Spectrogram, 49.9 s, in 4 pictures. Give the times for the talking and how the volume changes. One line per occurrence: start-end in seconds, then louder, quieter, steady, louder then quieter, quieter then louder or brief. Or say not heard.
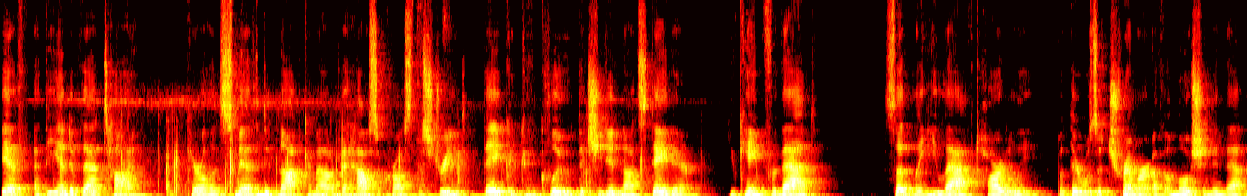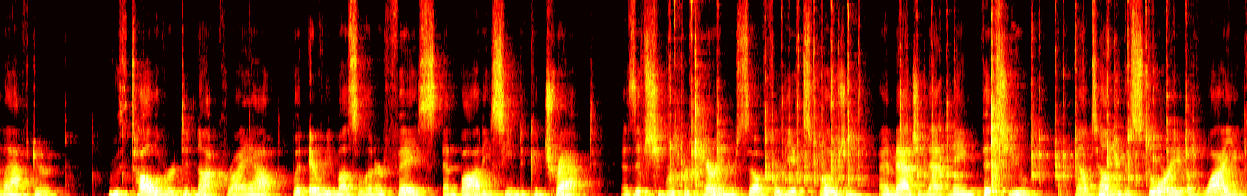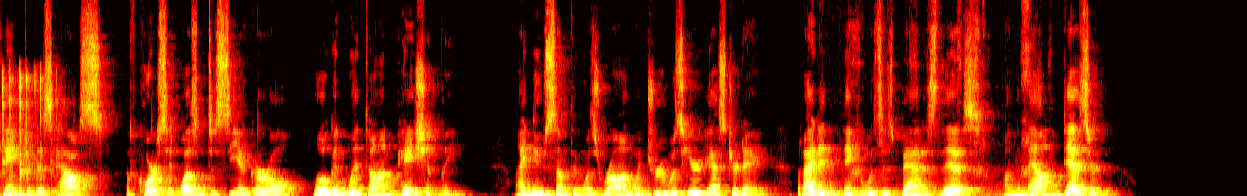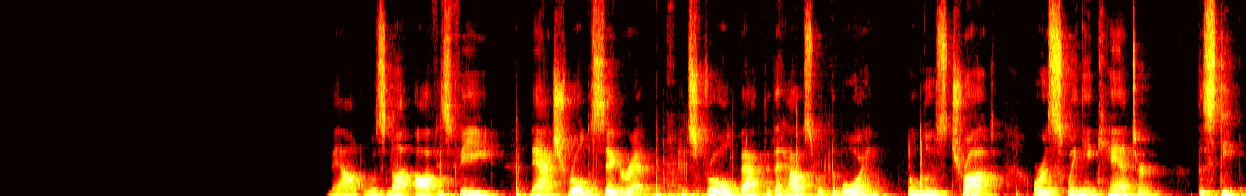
0.0-36.0 steady
40.7-49.8 steady.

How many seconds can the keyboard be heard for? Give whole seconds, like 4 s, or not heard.
7 s.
